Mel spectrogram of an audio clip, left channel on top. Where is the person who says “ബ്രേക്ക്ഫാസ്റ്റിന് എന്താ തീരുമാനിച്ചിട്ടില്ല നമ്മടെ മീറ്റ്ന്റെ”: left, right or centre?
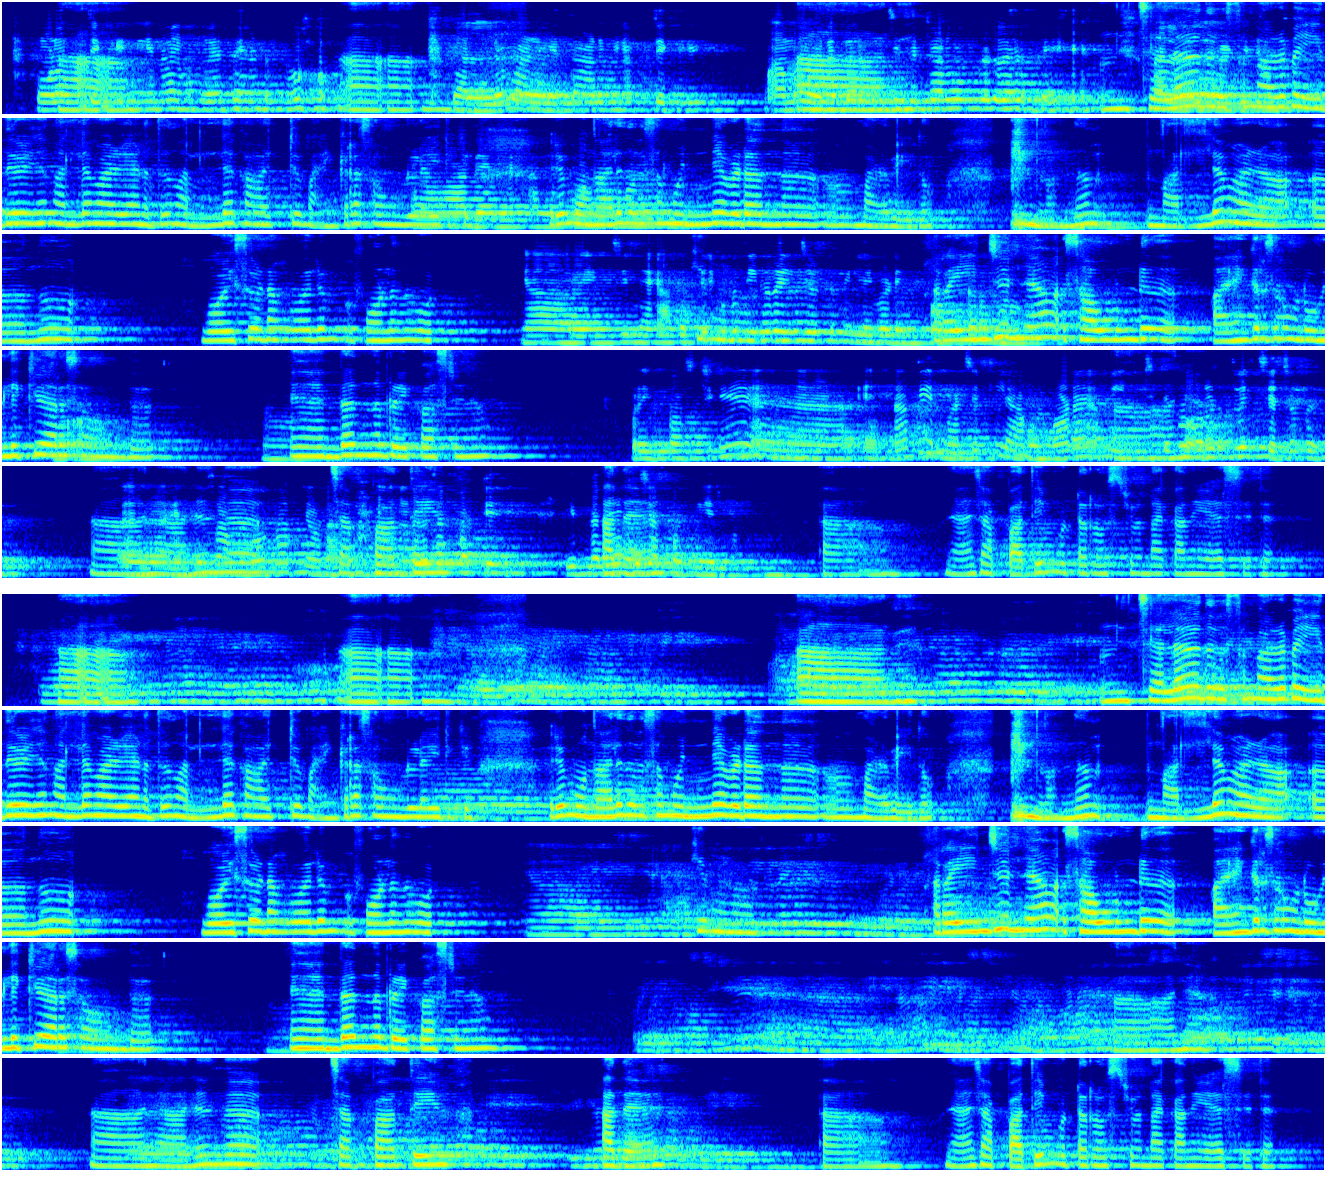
Left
